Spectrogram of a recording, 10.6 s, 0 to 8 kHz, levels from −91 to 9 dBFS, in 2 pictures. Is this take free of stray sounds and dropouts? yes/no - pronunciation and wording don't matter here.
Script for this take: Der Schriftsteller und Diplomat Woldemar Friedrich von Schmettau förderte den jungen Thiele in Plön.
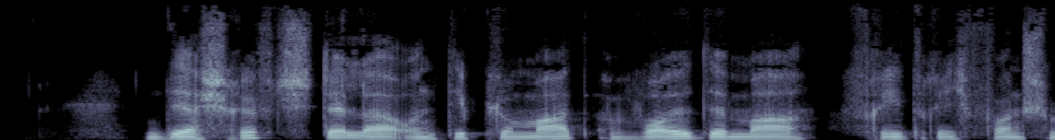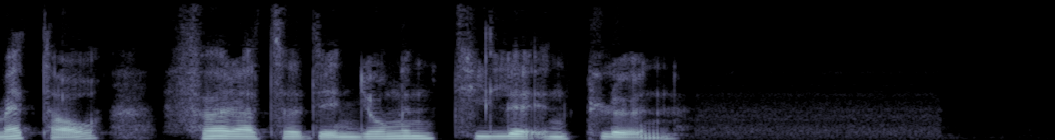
yes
